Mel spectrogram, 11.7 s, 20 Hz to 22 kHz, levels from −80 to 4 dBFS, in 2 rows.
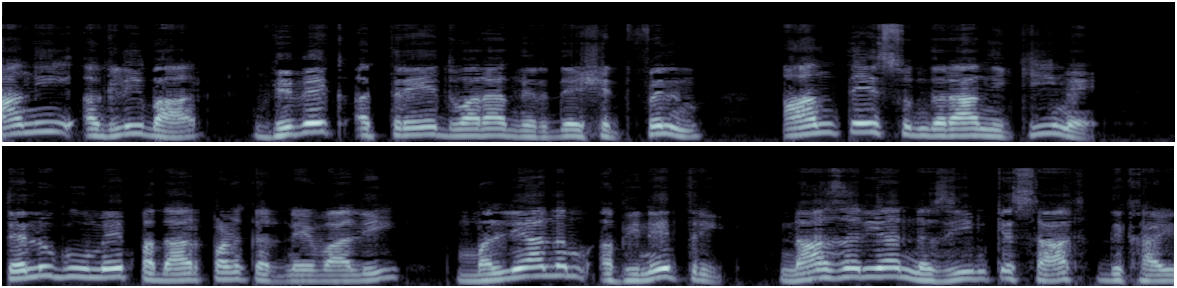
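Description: Throughout the clip, nothing reaches above 12.3 kHz, and the treble above the coded band sounds synthetic, with s sounds coming out gritty and lispy. This is likely HE-AAC compression: spectral band replication rebuilds the top octaves from copied lower bands, and the plainly audible damage fits a bitrate around 16 kbps.

From 0.38 to 0.41 s, a brief hiss of about 30 ms precedes a sharp attack, which itself sounds softened. This is pre-echo: the codec spread quantisation noise sized for the loud onset across its whole block, filling the quiet moment before it.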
